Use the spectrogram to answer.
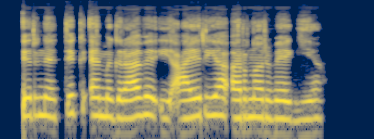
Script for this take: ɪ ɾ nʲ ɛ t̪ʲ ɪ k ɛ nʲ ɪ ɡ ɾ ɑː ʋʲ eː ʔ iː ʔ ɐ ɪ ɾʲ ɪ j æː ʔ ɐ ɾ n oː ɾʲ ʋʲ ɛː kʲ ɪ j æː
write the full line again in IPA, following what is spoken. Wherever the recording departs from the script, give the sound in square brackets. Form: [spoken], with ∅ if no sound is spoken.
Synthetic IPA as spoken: ɪ ɾ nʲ ɛ t̪ʲ ɪ k ɛ [mʲ] ɪ ɡ ɾ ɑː ʋʲ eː ʔ iː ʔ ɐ ɪ ɾʲ ɪ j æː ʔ ɐ ɾ n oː ɾʲ ʋʲ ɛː [ɡʲ] ɪ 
